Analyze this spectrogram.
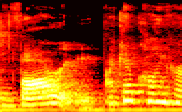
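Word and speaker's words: Mhairi: Then I finished Just Last Night by, apparently you pronounce this woman's name as Byyye. I kept calling her Mary.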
